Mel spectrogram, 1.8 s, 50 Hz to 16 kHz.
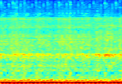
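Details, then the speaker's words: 1997 Pontiac Grand Prix GTP coupe idling before its planned oil change: a smooth, even low hum with a steady quick pulse and no misses or knocks; normal, settled idle. "man it sounds good i am going to end up doing the oil change on itself with my kn filter and that mobile world since i'm driving this and it's good and it's running so"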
